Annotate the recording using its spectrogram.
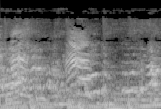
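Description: Dance music with a steady bass beat playing, with children's voices and shouts over it.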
